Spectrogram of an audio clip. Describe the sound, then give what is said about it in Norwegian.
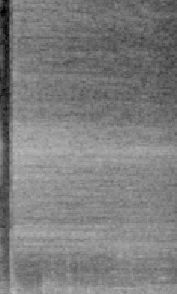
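A commuter train running from a suburb into Paris during a strike, bound only as far as Paris Austerlitz station: a steady, rushing hiss starts abruptly and carries on loud and unbroken, with a bright high whine over a low rumble and no voices. “Jeg hadde hoppats på at toget skulle gå fram enda til Notre Dame-katedralens stasjon.”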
